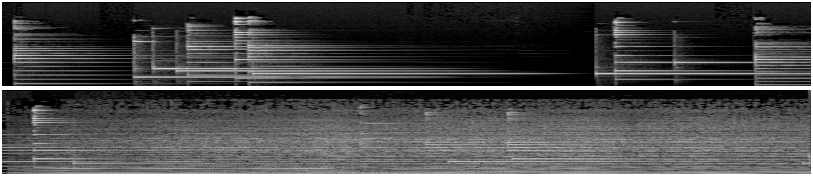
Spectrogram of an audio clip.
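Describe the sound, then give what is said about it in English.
Bell-like electronic tones sonifying edits to an online encyclopedia ring out at scattered intervals, each at a different pitch and decaying slowly. Then a warm sustained synth pad, marking new users signing up, swells in and holds beneath further chimes. No speech. “You get different pitches, different different sound types based on that. And also, when new people sign up to Wikipedia, you get a nice synth pad.”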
